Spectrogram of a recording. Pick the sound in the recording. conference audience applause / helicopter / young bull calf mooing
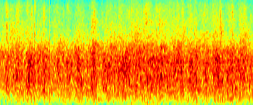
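conference audience applause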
